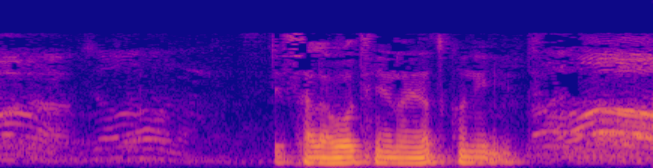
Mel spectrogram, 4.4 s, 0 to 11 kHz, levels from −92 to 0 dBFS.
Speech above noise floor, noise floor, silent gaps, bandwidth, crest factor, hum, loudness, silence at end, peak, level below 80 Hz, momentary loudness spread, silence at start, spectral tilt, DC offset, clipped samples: 33 dB; -60 dBFS; none; 5.8 kHz; 20 dB; none; -29 LUFS; 0 s; -10 dBFS; -66 dBFS; 23 LU; 0 s; -11.5 dB/octave; under 0.1%; under 0.1%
